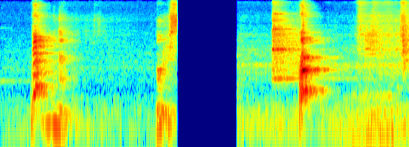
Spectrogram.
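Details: A female Chow Chow gives short, gruff barks in separate bursts, guarding her house after hearing doorbells on TV.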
